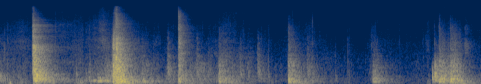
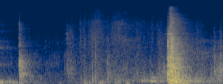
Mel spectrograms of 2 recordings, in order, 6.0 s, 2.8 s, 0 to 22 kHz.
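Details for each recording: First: 2005 Chevrolet Silverado tailgate rocked by hand after new bumpers were fitted and a bent tab was straightened: hollow metal thunks with slight remaining play, one side tight and the other still a little loose. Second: 2005 Chevrolet Silverado tailgate after new bumpers are fitted and the bracket is bent toward the truck: it shuts with one solid, dull, softer thunk and no loose rattle afterward, curing the sloppy tailgate rattle.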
